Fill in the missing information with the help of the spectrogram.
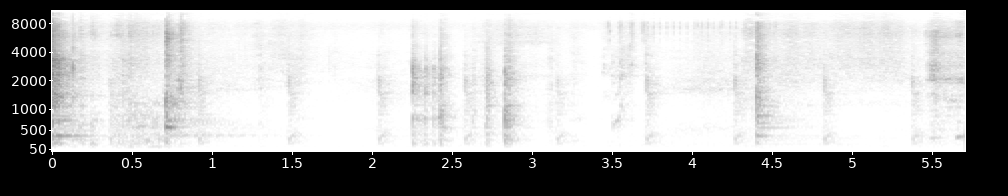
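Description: Plastic packaging rustling and crinkling in short, irregular bursts, with a few light knocks, as a plastic popcorn bucket is handled and pulled out of its bag.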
